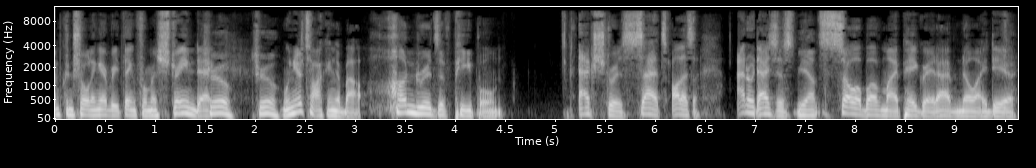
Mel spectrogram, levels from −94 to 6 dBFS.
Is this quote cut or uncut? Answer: cut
